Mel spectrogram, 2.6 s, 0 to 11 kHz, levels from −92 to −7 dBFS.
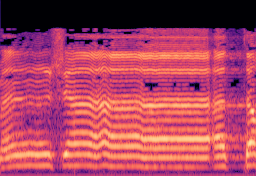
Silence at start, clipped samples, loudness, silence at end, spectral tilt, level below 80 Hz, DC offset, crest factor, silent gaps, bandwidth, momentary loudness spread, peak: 0 s; under 0.1%; -15 LUFS; 0 s; -2.5 dB/octave; -62 dBFS; 0.3%; 14 dB; none; 6.6 kHz; 6 LU; -4 dBFS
